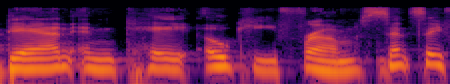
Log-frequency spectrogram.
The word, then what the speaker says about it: Centsei: We've got Dan and Kay Ockey from Centsei Financial. Did I pronounce that correctly? Yes, you did. All of it. Perfect. Yeah, that's good. Yeah, we got that right. Is that a play off of like the Japanese word sensei?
